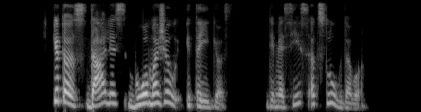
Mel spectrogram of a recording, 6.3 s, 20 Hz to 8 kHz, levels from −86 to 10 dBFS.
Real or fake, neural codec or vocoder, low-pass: real; none; 7.2 kHz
